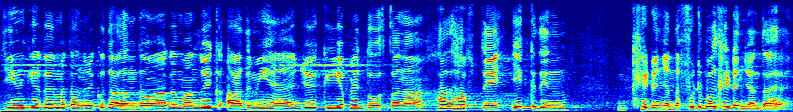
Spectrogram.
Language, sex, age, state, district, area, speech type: Punjabi, male, 30-45, Punjab, Amritsar, urban, spontaneous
